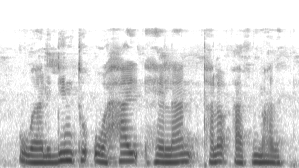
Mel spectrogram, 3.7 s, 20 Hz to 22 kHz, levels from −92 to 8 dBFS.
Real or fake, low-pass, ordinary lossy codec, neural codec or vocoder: real; 10.8 kHz; none; none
